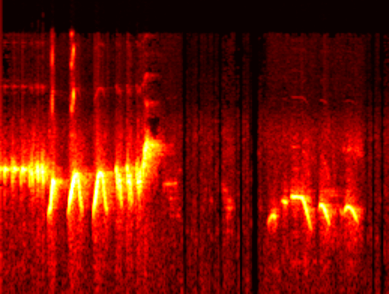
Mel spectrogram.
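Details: Greater green leafbird, a songbird of Java, Sumatra and Kalimantan, song used to attract others of its kind: a lower whistled run of steady notes and rising-falling slurs, then after a gap a set of descending whistles.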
